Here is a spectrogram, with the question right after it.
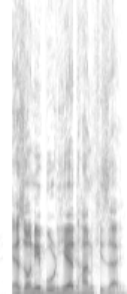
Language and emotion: Assamese, neutral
